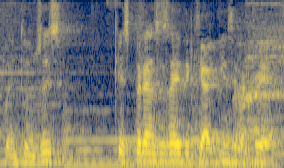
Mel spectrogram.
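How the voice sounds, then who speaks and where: A man's voice: fairly high pitch, fairly even intonation, brisk, in a large hall, loud music behind the voice. A man telling a personal story in a rambling way, full of filler words, as an interview guest. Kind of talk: conversational storytelling.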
